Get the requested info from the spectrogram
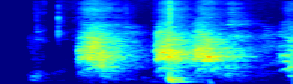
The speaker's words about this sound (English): Dogs, dogs, dogs, dogs, dogs.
